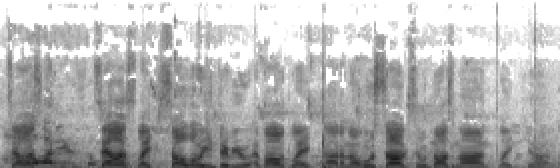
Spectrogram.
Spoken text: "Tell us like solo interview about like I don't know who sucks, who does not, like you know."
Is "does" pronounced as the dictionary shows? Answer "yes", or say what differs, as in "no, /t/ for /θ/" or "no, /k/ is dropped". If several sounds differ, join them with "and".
yes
